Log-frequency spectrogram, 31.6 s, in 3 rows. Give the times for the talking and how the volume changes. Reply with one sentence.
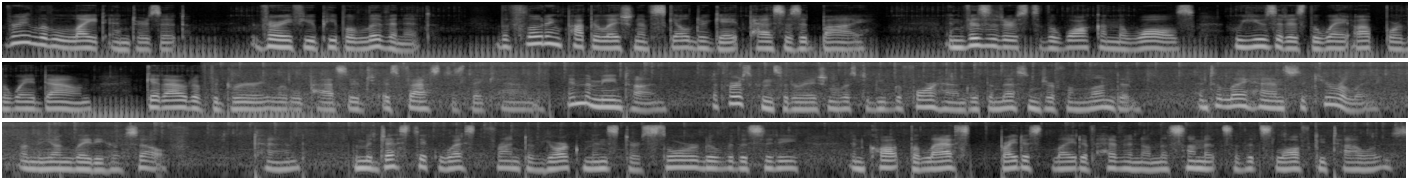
The talking can be heard from 0.0 to 31.5 s, at a steady volume.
